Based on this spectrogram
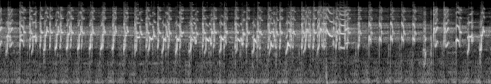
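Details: Lovebird in full 'ngekek' long chatter, a recording meant for tutoring young and stalled lovebirds; dense, fast, scratchy high-pitched chattering with uneven bursts, continuing almost without pause through the clip.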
